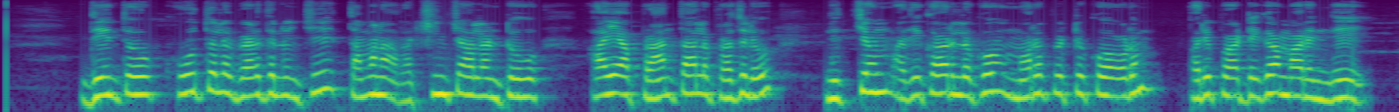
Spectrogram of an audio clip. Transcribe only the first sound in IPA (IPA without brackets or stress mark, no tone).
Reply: d̪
